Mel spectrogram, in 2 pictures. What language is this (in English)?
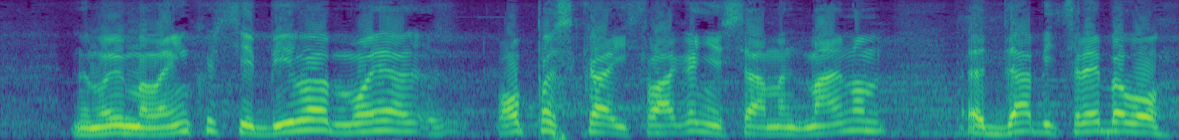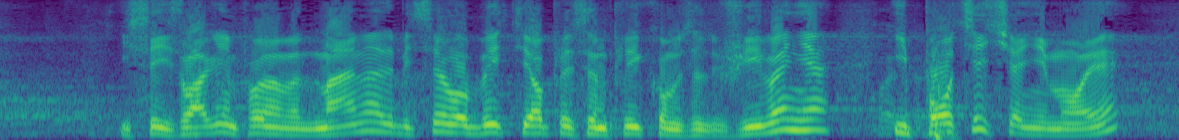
Serbian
